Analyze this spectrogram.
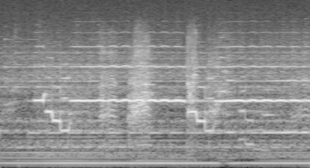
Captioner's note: honking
